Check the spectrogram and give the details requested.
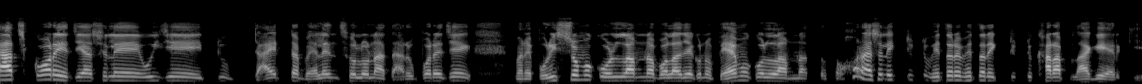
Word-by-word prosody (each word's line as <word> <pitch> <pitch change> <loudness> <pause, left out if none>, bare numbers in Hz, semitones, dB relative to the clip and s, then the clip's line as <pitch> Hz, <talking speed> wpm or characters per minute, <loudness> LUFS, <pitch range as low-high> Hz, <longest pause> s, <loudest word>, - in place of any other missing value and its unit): কাজ 215 +1 +10 0.2
করে 225 -1 +5
যে 175 - +1
আসলে 190 +2 -1 0.3
ওই 185 +1 -7
যে 185 0 0 0.2
একটু 345 - -21 0.3
ডায়েটটা 165 +1 -1
বেলেন্স 155 +4 -3
হল 160 0 -2
না। - - +3
তার - - -6
উপরে 165 +4 -2
যে 180 0 0 0.6
মানে 130 0 -2
পরিশ্রমও 215 +7 +1
করলাম 175 0 +4
না - - +5
বলা 160 0 +4
যায় 160 -1 +1
কোনো 160 -1 -7
ব্যায়ামও 190 +4 +4
করলাম 160 -3 +1
না। 145 - -5
তো - - -17
তখন 375 - -7
আসলে 225 0 -1
একটু, 210 - -24
একটু - - -18
ভেতরে, 200 +3 +1
ভেতরে 190 0 -1
একটু, - - -25
একটু 180 - -16
খারাপ 170 0 +5
লাগে 130 +2 +3
আরকি। - - -18
175 Hz, 190 wpm, -27 LUFS, 160-195 Hz, 0.6 s, কাজ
